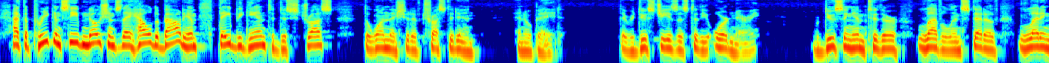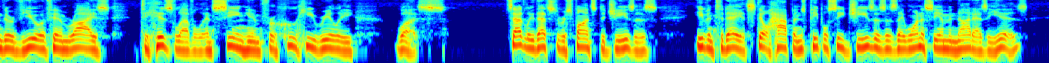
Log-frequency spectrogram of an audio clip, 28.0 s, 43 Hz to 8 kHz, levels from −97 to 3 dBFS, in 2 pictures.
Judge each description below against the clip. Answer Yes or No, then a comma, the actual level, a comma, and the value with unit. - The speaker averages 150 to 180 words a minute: Yes, average, 165 wpm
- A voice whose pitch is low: No, medium, 150 Hz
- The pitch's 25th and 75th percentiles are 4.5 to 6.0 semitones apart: Yes, average, 4.8 semitones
